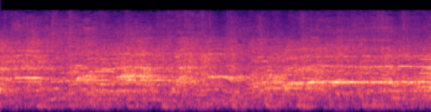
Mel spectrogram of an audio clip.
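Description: A crowd of schoolchildren cheering and shouting on the runners in a sports hall, many high voices overlapping without a break.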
